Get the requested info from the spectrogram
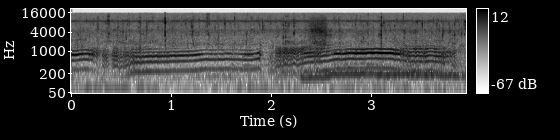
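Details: Hungry street cats at feeding time, two long meows each lasting around two seconds, the second lower and wavering, over constant low rumbling background.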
